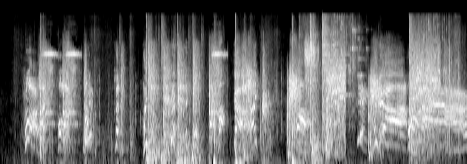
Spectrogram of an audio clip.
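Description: Kung fu film fight sound effects: a rapid run of sharp hits from wooden staffs and blows, mixed with fighters' shouts and grunts. The yelling is longest near the end.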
